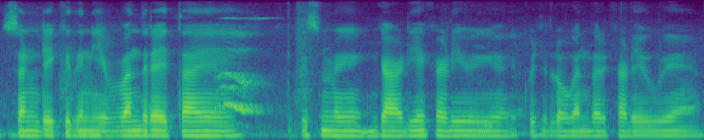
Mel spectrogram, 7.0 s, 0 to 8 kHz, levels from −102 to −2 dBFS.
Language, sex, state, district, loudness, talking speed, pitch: Hindi, male, Uttar Pradesh, Gorakhpur, -24 LUFS, 155 wpm, 100 Hz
